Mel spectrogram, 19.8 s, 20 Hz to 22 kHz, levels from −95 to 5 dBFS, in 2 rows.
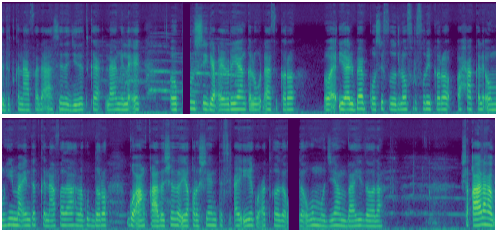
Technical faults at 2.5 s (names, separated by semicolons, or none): none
